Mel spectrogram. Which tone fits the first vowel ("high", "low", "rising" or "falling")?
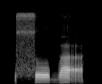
high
